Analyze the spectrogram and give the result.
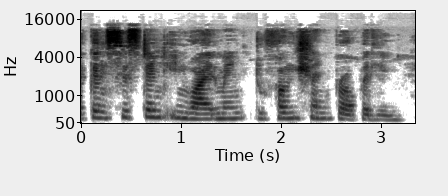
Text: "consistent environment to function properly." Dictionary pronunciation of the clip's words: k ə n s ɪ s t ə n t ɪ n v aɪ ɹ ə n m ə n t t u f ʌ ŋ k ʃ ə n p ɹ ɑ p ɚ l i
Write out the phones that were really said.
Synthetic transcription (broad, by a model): k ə n s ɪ s t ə n t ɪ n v aɪ ə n m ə n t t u f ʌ ŋ k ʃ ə n p ɹ ɑ p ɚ l i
